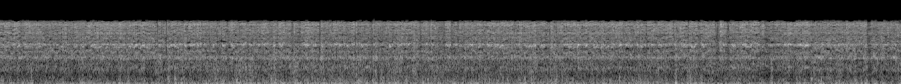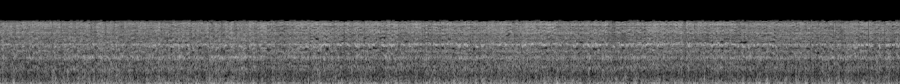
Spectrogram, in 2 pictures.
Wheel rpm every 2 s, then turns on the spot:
210, 230, 220, 220, 210, 210, 230, 230, 220.
none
